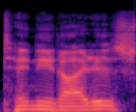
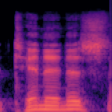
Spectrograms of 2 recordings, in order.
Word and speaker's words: tinnitus: Please, loudness is not a good thing because eventually you're going to end up with a condition called tinnitus or tinnitus, however you like to pronounce it.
